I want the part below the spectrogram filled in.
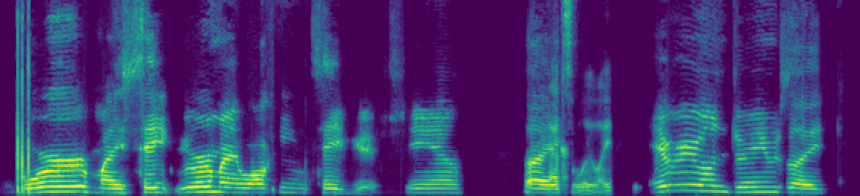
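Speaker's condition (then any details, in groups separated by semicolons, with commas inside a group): Traumatic brain injury; ongoing therapy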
